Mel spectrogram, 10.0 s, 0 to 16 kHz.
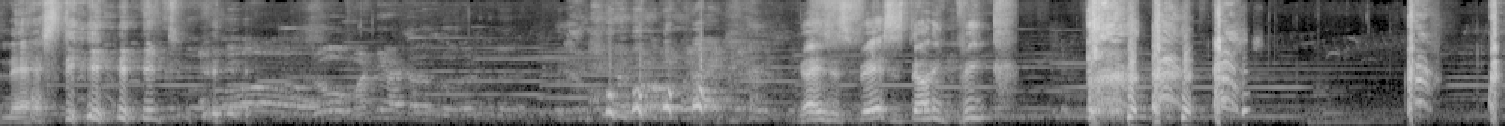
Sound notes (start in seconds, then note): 0.4 laughs; 7.2 coughs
